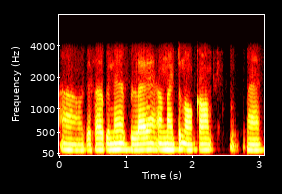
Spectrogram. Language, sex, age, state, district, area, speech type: Malayalam, male, 18-30, Kerala, Palakkad, rural, conversation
